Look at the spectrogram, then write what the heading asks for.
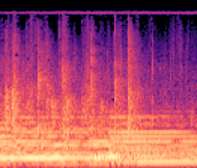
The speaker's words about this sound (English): Didn't this worship band something else? Aren't they something else? Give them a round of applause for taking us to the presence of God.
